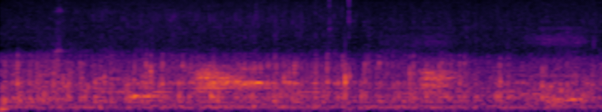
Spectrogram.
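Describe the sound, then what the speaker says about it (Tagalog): Pork liempo simmers in boiling broth seasoned with pepper and salt, a steady close bubbling and gurgling that rises and falls across the whole stretch with no voices. "hintayin lang po natin mawala po yung sabaw ng ating nilulutong pork liempo"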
